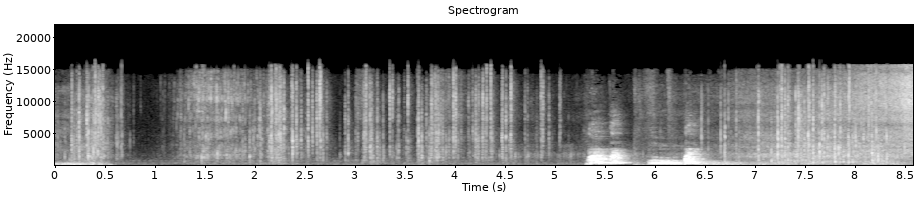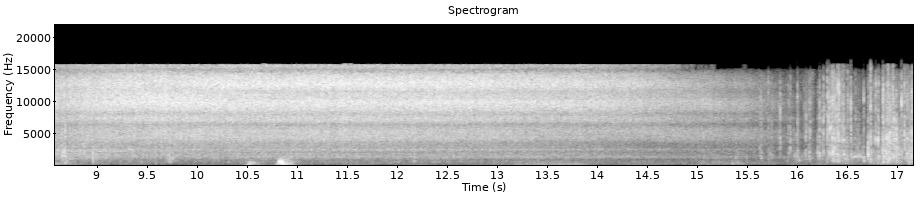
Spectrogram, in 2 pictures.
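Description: Plastic heater bag crinkling as it is handled, then a steady hiss that builds from about seven seconds in and slowly tapers near the end: a flameless ration heater pouch reacting with water and venting steam inside the sealed bag. Two short, loud pitched sounds come about five and six seconds in.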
